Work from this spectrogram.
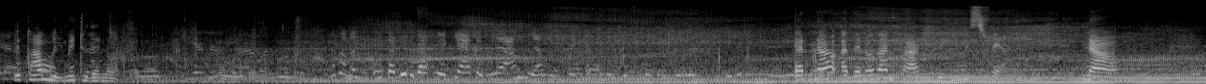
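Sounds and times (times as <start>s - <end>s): people talking: 0.0s - 10.2s, 10.8s - 11.2s
motor engine idling: 1.4s - 9.6s.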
